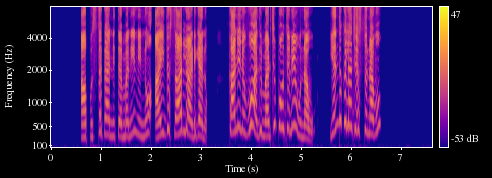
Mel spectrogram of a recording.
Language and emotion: Telugu, angry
